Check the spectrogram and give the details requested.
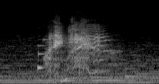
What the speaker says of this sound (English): Strange. Your cats seem pretty worked up.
